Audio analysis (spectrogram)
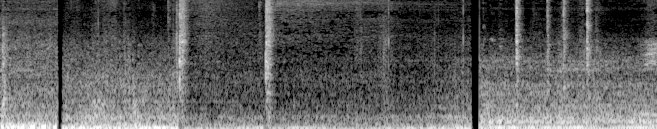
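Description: A farm truck idles steadily nearby while its air brake pressure builds, a low constant engine rumble broken by a few short hisses and clicks.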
